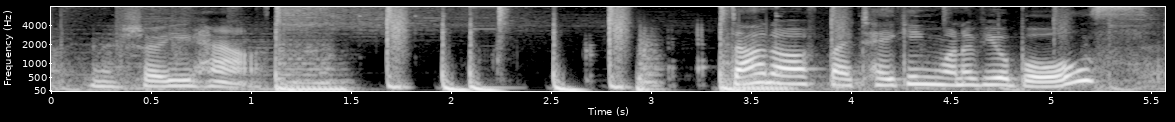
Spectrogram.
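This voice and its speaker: An Australian woman in her thirties hosts a cooking show, talking through a recipe one step at a time. Her mid-range voice has a dark tone, and she sounds encouraging and easygoing, laughing readily as she demonstrates.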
